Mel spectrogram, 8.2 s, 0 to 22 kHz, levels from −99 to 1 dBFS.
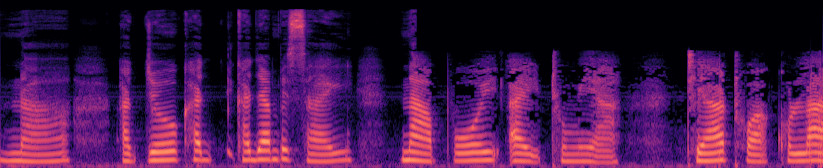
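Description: Adaptive stream at a lower bitrate from 4.16 s to the end of this speech: abruptly and without a gap, nothing remains above 6.3 kHz, pointing to a much lower-bitrate stream version.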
